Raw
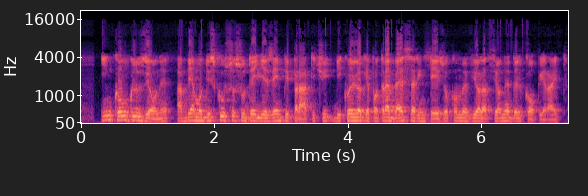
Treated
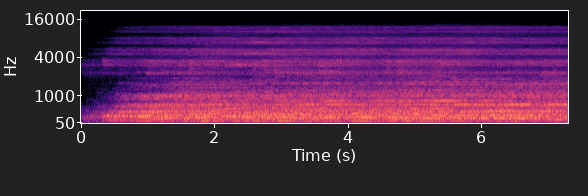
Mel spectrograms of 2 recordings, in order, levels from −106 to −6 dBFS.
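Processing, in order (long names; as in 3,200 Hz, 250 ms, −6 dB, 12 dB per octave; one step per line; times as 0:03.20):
rotating-speaker cabinet horn 5.5 Hz, later 1.1 Hz, at 0:01.46
in parallel at −11.5 dB: bit-depth reduction 8 bits, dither triangular
on the sum: formant resonators in series i
high-frequency loss of the air 78 metres
reversed playback
downward compressor, threshold −45 dBFS, peak gain reduction 16 dB
reversed playback
reverb with rising layers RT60 3 s, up +7 semitones, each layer −2 dB, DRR −7.5 dB
level +2.5 dB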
